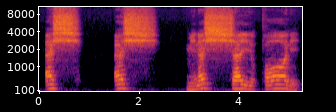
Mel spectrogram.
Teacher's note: د شین د ادا کولو په وخت کې هوا پاشل کېږي لکه اش من الشیطان یعنی هوا پاشل کېږي اما دومره په شدت سره نه لګېږي لکه د جیم په وخت کې.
